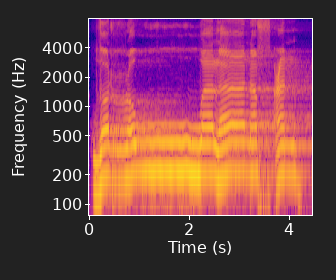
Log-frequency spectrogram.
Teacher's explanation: Dan berikutnya huruf ra masuk pada huruf wawu, huruf ra yang berharakat fathah tanwin bertemu wawu idgham biguna masuk pada huruf wawu dan mendengung selama 3 harakat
